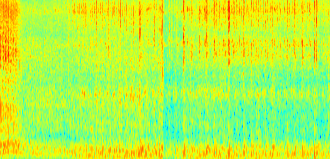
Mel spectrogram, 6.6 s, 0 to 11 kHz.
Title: maserati 450s replica smoke and misfires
